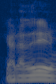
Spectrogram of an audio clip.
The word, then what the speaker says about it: Galadriel: No es Gabriel. No, Gabriel no, Gada, ¿cómo es Galadriel.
